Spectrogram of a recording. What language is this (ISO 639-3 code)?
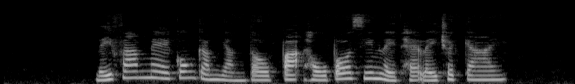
yue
